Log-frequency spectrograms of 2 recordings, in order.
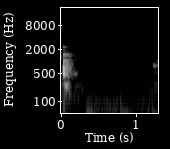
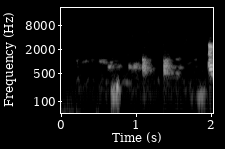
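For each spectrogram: First: resonant lung note on chest percussion. Second: tympanic percussion note over the stomach.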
